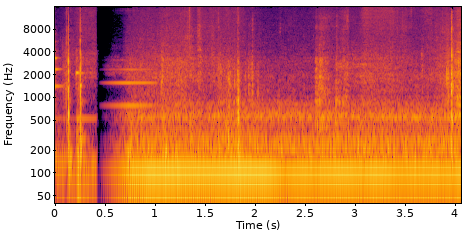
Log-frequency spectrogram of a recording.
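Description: Car engine idling, heard from inside the cabin as a steady low hum. It comes in after a brief dropout about half a second in, with a few short electronic tones around that moment.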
